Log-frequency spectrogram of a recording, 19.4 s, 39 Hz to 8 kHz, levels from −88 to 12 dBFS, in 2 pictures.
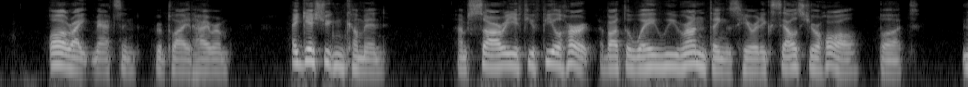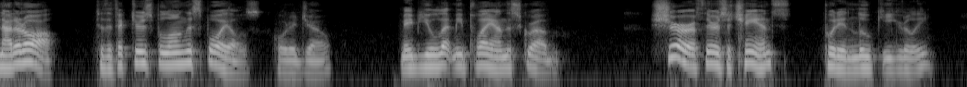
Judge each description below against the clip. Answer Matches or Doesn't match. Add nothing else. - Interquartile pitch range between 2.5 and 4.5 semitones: Doesn't match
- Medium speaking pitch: Doesn't match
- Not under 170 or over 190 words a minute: Matches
